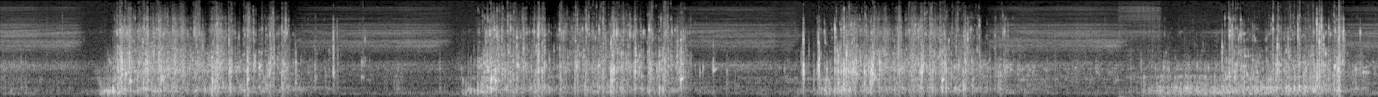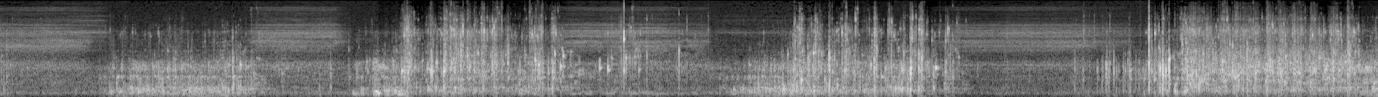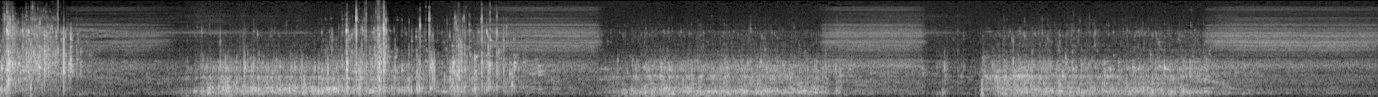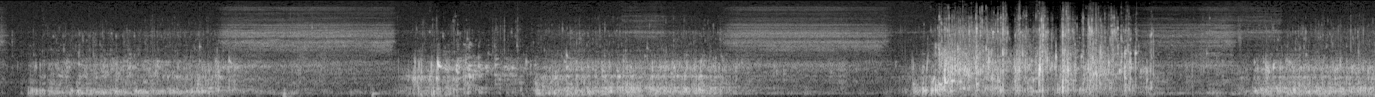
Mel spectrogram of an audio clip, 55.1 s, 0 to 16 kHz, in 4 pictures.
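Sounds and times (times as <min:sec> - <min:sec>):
diver inhaling through regulator: 0:00.0 - 0:01.0, 0:03.0 - 0:04.6, 0:06.9 - 0:08.0, 0:09.8 - 0:12.4, 0:13.3 - 0:17.4, 0:19.4 - 0:21.8, 0:23.3 - 0:25.2, 0:32.4 - 0:34.3, 0:35.6 - 0:37.0, 0:39.5 - 0:41.5, 0:43.5 - 0:45.4, 0:46.8 - 0:50.4, 0:52.6 - 0:55.0
exhaled bubbles rushing: 0:01.0 - 0:03.2, 0:04.6 - 0:06.9, 0:08.1 - 0:10.2, 0:11.4 - 0:13.8, 0:14.8 - 0:16.4, 0:17.3 - 0:20.2, 0:21.1 - 0:23.4, 0:25.0 - 0:28.4, 0:29.5 - 0:32.7, 0:33.7 - 0:35.8, 0:37.4 - 0:39.6, 0:41.6 - 0:43.7, 0:45.4 - 0:48.7, 0:50.4 - 0:52.9, 0:53.8 - 0:55.0.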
